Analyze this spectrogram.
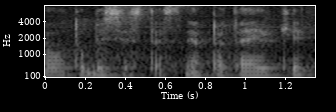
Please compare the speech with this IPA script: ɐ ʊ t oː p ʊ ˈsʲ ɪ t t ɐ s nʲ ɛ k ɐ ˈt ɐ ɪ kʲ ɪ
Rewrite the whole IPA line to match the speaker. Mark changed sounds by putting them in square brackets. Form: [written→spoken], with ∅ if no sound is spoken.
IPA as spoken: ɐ ʊ t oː [p→b] ʊ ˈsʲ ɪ [t→s] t ɐ s nʲ ɛ [k→p] ɐ ˈt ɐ ɪ kʲ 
